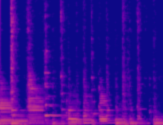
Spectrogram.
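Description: Nylon-string classical guitar playing a quick run of single notes, sounded by alternating right-hand taps and pull-offs on the fingerboard with left-hand hammer-ons rather than ordinary plucking.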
